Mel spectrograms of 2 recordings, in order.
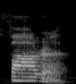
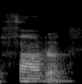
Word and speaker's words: thorough: But this one is what we say thorough. Ya, silakan cek di kamus itu membacanya thorough. Ya, so thorough.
